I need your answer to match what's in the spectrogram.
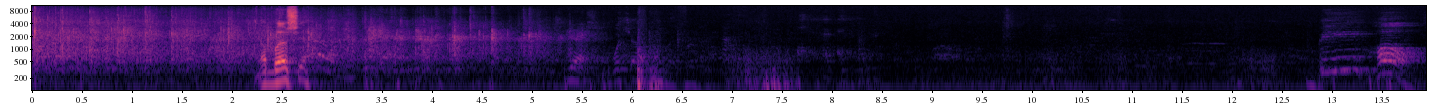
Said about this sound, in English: Give your new brothers and sisters in Christ a great hand clap as they go back to their seat.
